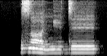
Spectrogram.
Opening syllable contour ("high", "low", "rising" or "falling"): falling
